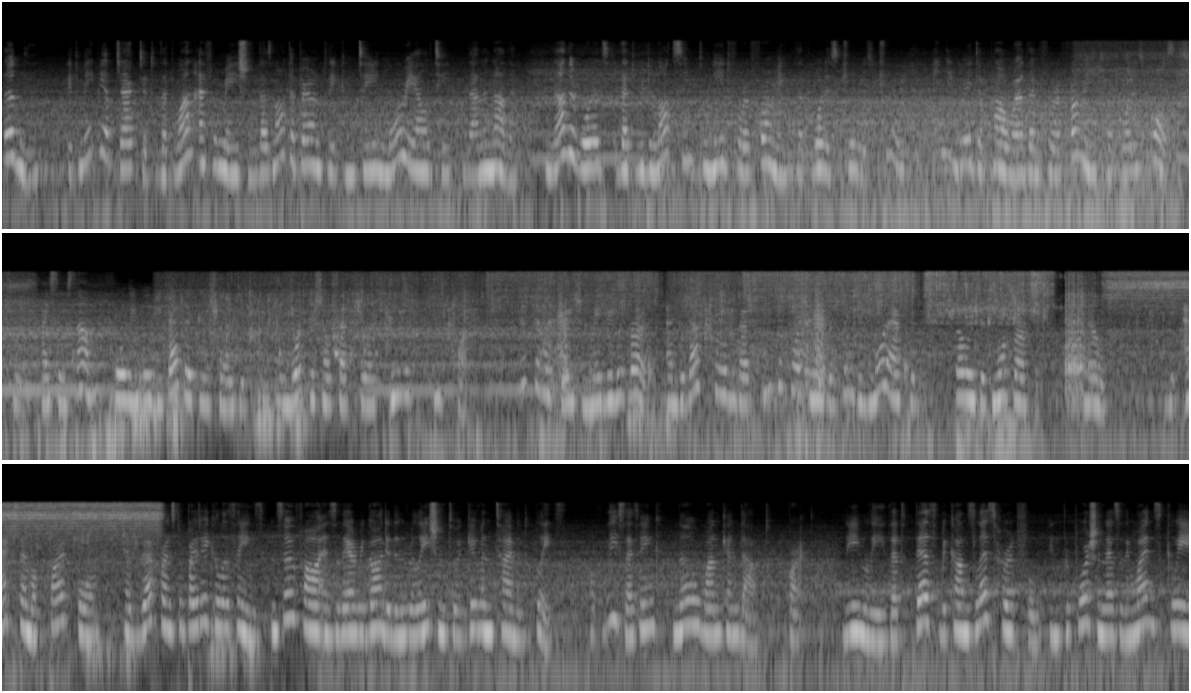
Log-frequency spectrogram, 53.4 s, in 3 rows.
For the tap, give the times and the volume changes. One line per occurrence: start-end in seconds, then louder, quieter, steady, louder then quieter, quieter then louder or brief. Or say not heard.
16.0-38.0 louder.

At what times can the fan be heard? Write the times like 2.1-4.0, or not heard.
0.0-53.3.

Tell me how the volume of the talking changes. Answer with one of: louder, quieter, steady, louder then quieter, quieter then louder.
steady.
